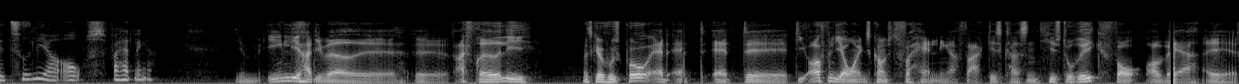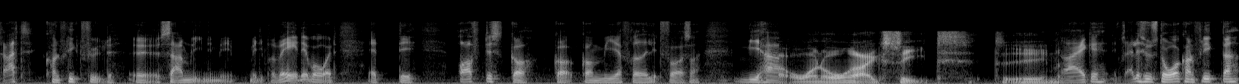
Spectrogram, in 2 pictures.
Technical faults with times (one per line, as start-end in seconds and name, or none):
3.12-3.16 packet loss on an ADPCM call
6.82-6.85 packet loss on an ADPCM call
8.19-8.31 loud pop
11.70-11.77 packet loss on an ADPCM call
20.18-22.99 section at the wrong speed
